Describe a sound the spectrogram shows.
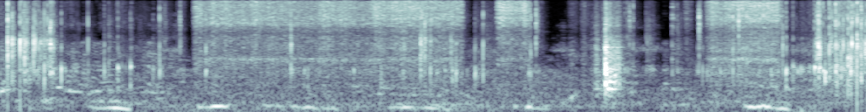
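An aerosol spray can hisses in short bursts.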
